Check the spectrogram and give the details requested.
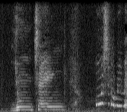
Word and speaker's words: Jung Chang: y Chang you can't it's not Jun it's y Yun Chang oh she going to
